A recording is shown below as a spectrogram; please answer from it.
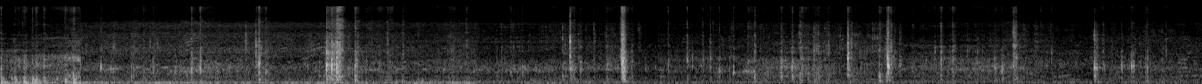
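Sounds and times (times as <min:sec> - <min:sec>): skateboard clacks: 0:00.0 - 0:12.0
skateboard wheels rolling: 0:00.0 - 0:12.0.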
